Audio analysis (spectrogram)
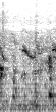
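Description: A Faverolles rooster clucks in a few short, nasal bursts close by, without talk.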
